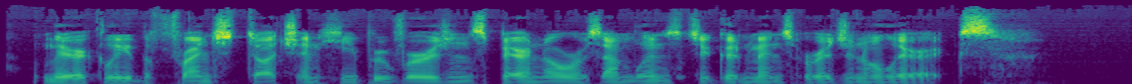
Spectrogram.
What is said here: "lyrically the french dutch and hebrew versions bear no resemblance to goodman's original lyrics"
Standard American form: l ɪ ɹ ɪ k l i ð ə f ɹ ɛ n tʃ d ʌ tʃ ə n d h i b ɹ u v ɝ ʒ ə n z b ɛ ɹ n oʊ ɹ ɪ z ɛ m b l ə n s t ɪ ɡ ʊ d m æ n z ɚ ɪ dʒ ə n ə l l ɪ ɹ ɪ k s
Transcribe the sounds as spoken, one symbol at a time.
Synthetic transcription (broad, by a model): l ɪ ɹ ɪ k l i ð ə f ɹ ɛ n tʃ d ʌ tʃ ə n h i b ɹ u v ɝ ʒ ə n z b ɛ ɹ n oʊ ɹ ɪ z ɛ m b l ə n s t ɪ ɡ ʊ d m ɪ n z ɚ ɪ dʒ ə n l l ɪ ɹ ɪ k s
